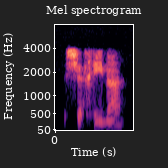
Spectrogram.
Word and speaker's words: Shekinah: The KH is like a H sound, you know. So it's Shekinah.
